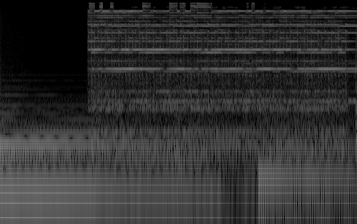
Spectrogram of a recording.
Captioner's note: phone rings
